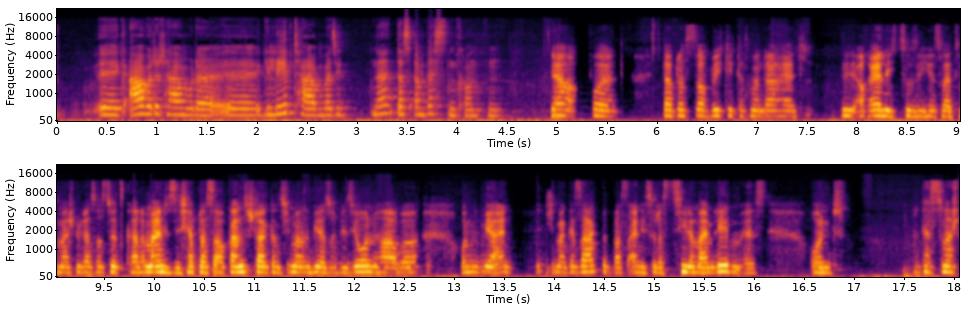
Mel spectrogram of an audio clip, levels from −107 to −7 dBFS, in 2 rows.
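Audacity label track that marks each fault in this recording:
3.480000	3.850000	clipping −28.5 dBFS

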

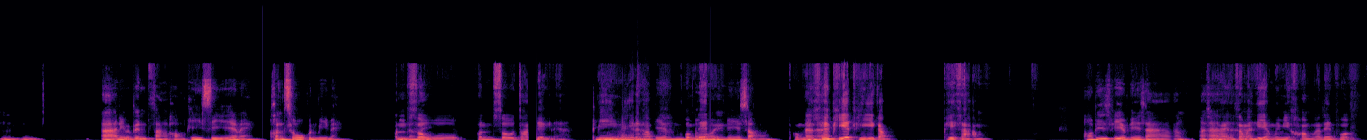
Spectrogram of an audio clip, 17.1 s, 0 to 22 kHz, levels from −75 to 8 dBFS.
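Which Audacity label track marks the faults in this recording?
3.280000	3.280000	click −23 dBFS
6.600000	6.710000	drop-out 109 ms
7.710000	8.140000	clipping −19.5 dBFS
8.870000	8.880000	drop-out 6.2 ms
10.690000	10.700000	drop-out 7.2 ms

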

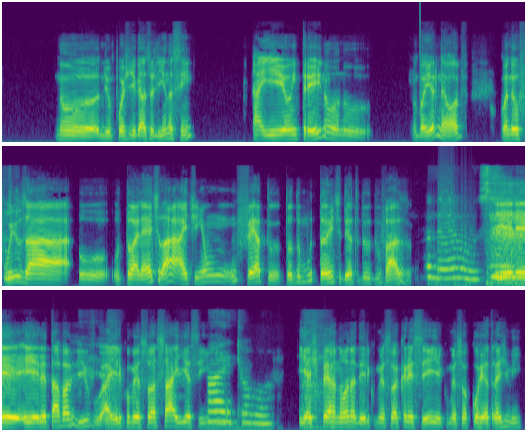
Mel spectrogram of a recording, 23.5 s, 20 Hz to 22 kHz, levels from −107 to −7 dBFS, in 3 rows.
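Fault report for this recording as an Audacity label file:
6.270000	6.270000	click −9 dBFS
14.270000	14.960000	clipping −23.5 dBFS

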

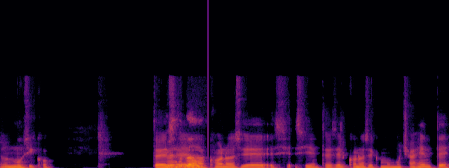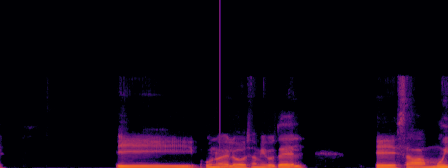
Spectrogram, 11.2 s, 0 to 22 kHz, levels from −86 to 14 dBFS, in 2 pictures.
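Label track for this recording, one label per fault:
2.600000	2.600000	click −9 dBFS
8.360000	8.360000	click −8 dBFS

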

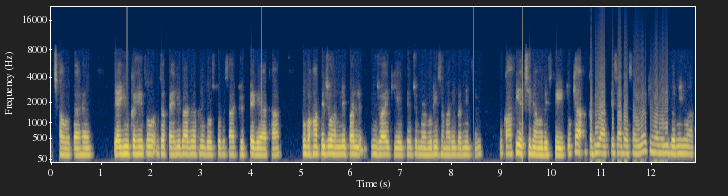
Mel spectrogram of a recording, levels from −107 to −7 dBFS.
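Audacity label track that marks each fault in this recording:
1.510000	1.510000	click −6 dBFS
4.200000	4.200000	click −12 dBFS
8.440000	8.440000	click −16 dBFS
9.420000	9.420000	click −8 dBFS
10.780000	12.330000	clipping −20.5 dBFS

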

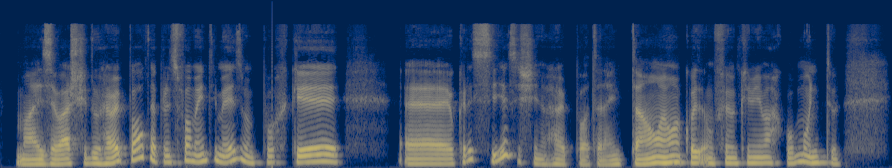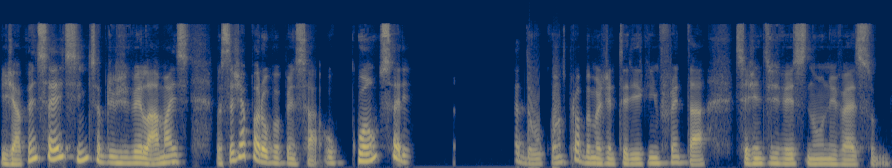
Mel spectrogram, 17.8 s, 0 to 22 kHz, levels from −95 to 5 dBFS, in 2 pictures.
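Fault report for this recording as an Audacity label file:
2.720000	2.720000	drop-out 2.2 ms
14.210000	14.530000	clipping −24 dBFS

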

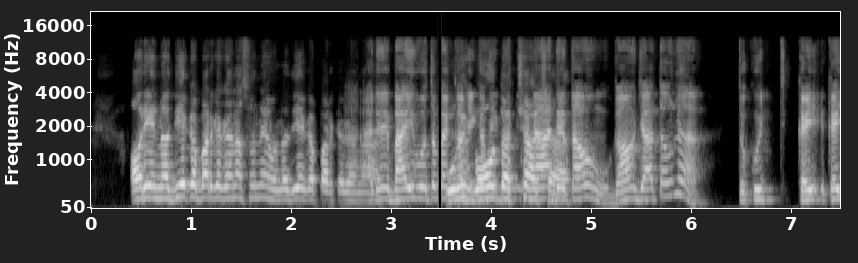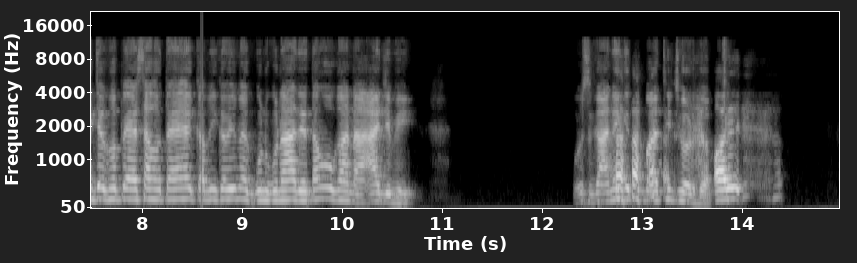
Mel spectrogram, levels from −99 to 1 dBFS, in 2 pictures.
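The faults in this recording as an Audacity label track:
3.470000	3.510000	drop-out 37 ms
8.590000	8.610000	drop-out 15 ms

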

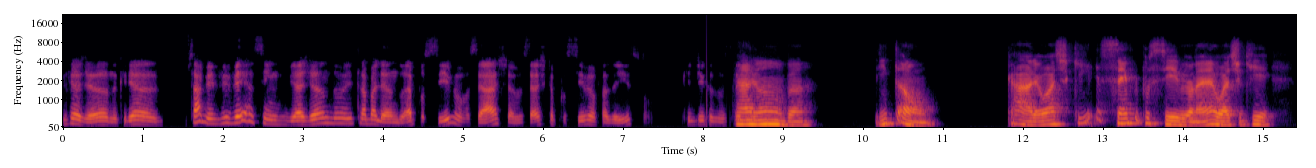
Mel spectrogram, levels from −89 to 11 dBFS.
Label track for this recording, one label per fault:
8.040000	8.040000	click −25 dBFS

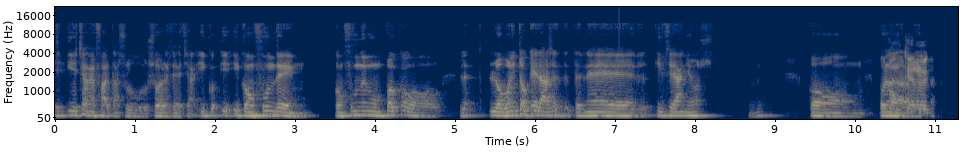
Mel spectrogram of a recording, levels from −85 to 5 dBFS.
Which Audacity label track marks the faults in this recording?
7.050000	7.050000	click

